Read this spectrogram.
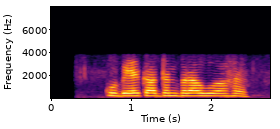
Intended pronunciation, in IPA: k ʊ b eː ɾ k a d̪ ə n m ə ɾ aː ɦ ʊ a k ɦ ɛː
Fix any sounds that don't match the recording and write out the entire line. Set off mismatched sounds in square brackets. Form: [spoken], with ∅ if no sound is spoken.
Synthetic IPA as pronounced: k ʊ b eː ɾ k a d̪ ə n [b] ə ɾ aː ɦ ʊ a [∅] ɦ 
